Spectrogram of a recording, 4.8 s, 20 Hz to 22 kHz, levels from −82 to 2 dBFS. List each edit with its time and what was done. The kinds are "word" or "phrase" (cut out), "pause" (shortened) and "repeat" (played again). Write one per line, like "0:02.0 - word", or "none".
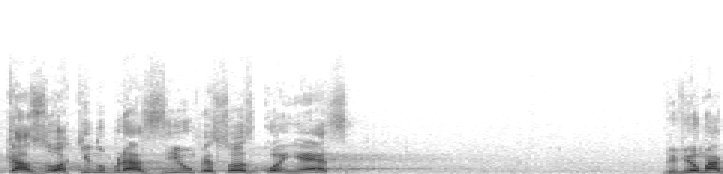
0:01.3 - word
0:01.7 - word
